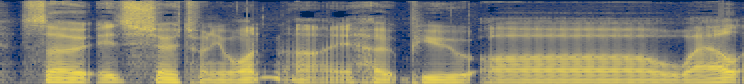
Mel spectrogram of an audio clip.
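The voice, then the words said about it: DJ-style radio announcer delivery. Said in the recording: “talking like a DJ”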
